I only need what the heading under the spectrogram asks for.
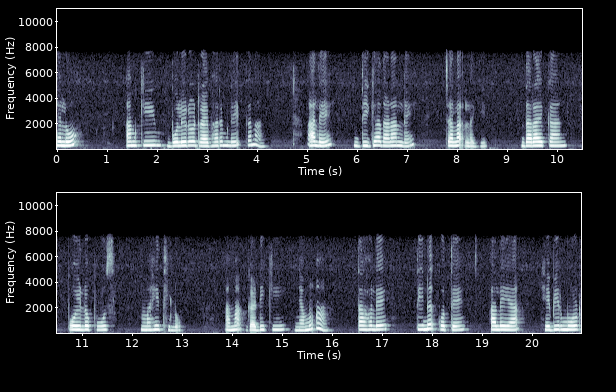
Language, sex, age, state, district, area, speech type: Santali, female, 18-30, West Bengal, Bankura, rural, spontaneous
